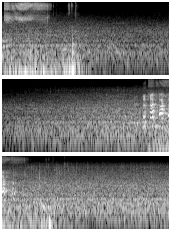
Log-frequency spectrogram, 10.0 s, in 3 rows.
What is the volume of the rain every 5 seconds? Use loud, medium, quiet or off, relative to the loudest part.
medium, loud.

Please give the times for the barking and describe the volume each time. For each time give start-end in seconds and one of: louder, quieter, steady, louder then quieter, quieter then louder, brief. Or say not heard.
not heard.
